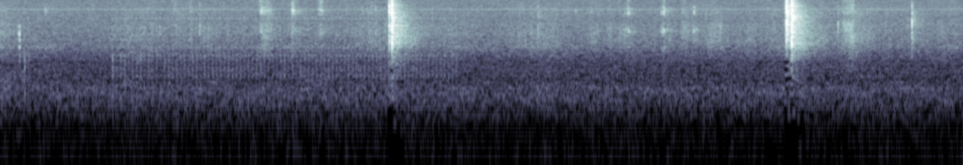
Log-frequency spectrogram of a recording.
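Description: Hair scissors snip the ends of medium-long hair during a bob haircut, two sharp, distinct cuts about four seconds apart with faint small clicks and handling noise between them in a quiet room.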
